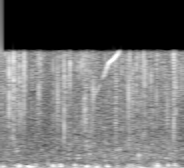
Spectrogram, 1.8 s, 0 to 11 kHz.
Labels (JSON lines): {"label": "biophony, dolphin", "recorder": "SoundTrap 500"}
